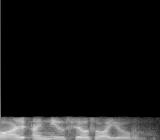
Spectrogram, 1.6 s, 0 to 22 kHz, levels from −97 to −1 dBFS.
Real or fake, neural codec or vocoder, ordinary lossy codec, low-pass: real; none; MP3, 32 kbps; 3.6 kHz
